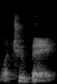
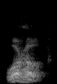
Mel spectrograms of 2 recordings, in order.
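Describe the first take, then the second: First: The name is read out following its spelling. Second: The name is said like 'war-hope'. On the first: The speaker calls it wrong. "it is spelled Wachupe" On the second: The speaker calls it right. "it is pronounced Warhope"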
